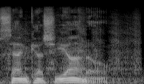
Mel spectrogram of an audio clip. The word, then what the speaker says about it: San Casciano: on the hills of San Casciano, pronounced San Ca-scia-no, and wrote the most dangerous handbook ever placed in a ruler's hand.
